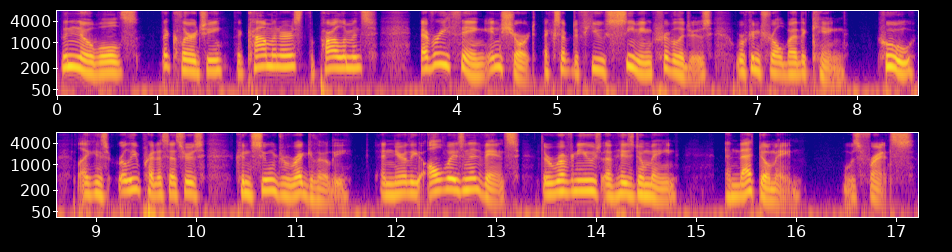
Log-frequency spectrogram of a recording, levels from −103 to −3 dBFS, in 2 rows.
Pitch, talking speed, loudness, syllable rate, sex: 160 Hz, 150 wpm, -20 LUFS, 5.6 syllables/s, male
